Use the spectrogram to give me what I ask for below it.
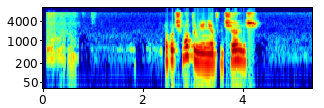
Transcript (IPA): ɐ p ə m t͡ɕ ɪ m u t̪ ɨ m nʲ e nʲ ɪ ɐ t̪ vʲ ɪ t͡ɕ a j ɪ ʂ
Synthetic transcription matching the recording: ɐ p ə t͡ɕ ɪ m u t̪ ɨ m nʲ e nʲ ɪ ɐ t̪ vʲ ɪ t͡ɕ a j ɪ ʂ

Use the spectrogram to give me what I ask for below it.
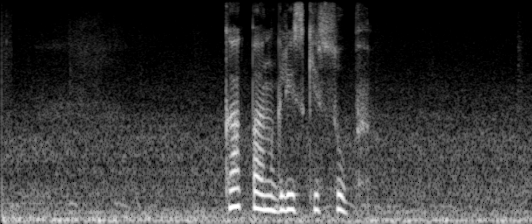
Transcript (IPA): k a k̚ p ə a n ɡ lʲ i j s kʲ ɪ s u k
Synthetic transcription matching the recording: k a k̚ p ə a n ɡ lʲ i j s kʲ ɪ s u p

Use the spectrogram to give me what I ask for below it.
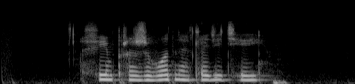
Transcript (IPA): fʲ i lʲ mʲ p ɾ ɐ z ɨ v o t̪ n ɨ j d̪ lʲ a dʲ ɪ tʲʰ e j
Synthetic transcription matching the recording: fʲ i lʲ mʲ p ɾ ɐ ʐ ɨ v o t̪ n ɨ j d̪ lʲ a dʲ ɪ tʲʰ e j

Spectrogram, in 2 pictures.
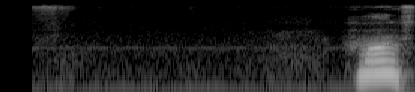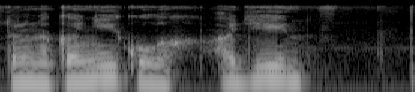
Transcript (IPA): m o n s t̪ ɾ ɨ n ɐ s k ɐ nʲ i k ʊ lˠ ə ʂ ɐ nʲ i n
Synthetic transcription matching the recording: m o n s t̪ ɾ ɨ n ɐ k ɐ nʲ i k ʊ lˠ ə x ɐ dʲ i n

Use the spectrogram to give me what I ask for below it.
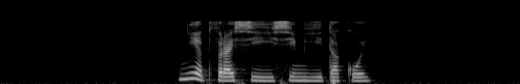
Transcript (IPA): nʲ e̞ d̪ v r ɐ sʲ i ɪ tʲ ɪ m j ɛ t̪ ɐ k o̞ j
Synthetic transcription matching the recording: nʲ e̞ t̪ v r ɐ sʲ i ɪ sʲ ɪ m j i t̪ ɐ k o̞ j

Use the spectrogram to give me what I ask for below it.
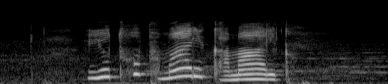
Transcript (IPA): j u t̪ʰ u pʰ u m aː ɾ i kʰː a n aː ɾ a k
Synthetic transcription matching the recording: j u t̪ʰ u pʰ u m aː ɾ i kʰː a m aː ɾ i k

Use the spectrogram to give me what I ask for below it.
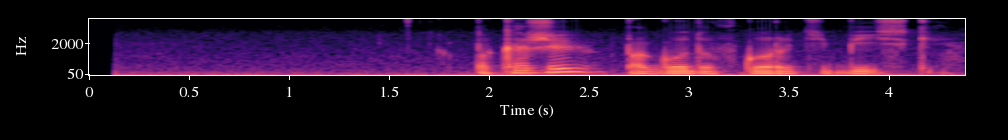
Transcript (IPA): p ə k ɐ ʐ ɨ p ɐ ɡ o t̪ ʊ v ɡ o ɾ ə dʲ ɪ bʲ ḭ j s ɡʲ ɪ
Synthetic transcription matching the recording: p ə k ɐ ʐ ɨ p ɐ ɡ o d̪ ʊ v ɡ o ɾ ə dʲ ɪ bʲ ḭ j s kʲ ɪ

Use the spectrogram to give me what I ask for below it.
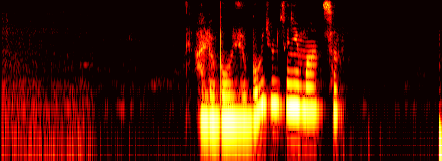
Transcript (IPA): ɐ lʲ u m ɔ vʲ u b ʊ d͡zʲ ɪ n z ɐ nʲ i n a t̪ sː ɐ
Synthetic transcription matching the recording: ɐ lʲ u b ɔ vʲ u b u d͡zʲ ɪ m z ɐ nʲ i m a t̪ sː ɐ

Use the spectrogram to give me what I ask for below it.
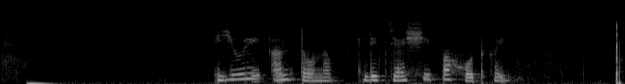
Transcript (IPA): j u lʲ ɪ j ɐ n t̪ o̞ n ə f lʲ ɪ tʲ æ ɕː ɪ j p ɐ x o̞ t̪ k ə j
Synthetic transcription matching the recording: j u ɾʲ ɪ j ɐ n t̪ o̞ n ə f lʲ ɪ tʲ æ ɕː ɪ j p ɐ x o̞ t̪ k ə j

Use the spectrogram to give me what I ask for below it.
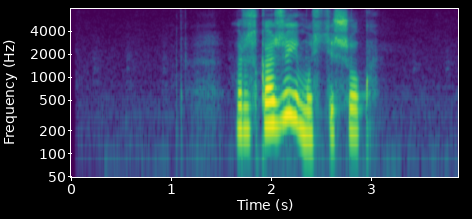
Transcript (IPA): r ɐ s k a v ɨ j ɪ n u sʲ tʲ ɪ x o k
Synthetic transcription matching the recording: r ə s k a ʐ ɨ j ɪ m u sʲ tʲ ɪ ʂ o k

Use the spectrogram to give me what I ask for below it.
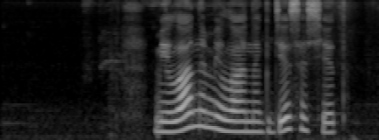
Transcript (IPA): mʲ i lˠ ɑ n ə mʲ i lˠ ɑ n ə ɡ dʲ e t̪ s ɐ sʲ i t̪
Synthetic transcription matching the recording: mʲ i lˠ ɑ n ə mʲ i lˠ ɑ n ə ɡ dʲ e s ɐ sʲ e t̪

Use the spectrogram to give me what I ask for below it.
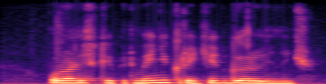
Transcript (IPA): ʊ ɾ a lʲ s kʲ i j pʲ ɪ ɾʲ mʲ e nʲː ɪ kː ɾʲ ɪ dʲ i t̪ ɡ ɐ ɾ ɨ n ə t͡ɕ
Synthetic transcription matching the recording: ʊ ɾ a lʲ s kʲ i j pʲ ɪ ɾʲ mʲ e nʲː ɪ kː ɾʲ ɪ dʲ i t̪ ɡ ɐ ɾ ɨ n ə t͡ɕ

